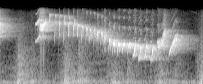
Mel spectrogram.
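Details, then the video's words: White-rumped shama of the Bahorok type from around Medan, singing actively in the roll tembak style: a bright opening note, then a fast rolling series of sweet notes sliding steadily downward over about three seconds, ending in two upward flicks. "suwara murai batu Bahorok gacor roll tembak"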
